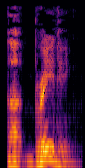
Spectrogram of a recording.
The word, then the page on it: upbraiding: British English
